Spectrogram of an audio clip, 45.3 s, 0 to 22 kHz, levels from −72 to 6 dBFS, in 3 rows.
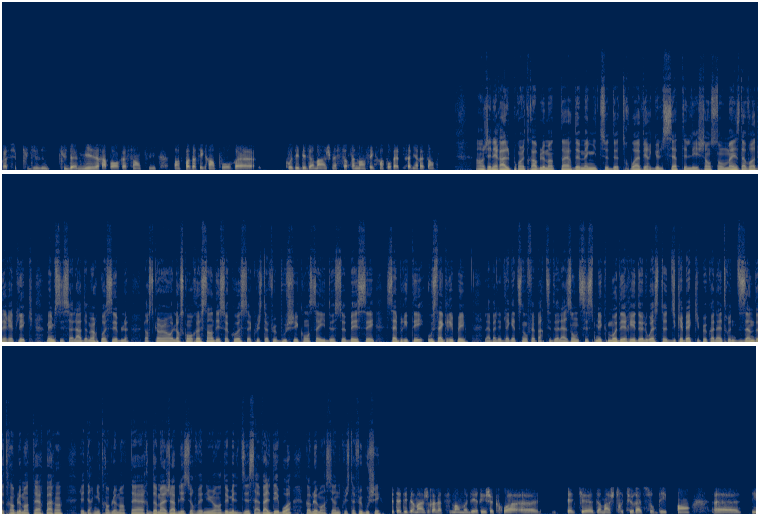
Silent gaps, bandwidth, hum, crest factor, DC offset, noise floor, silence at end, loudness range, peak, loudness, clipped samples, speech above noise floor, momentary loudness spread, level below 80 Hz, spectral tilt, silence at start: none; 16 kHz; none; 20 dB; under 0.1%; -57 dBFS; 0 s; 4 LU; -8 dBFS; -29 LUFS; under 0.1%; 28 dB; 9 LU; -52 dBFS; -5.5 dB/octave; 0 s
